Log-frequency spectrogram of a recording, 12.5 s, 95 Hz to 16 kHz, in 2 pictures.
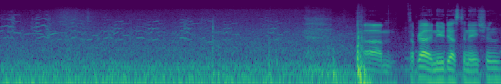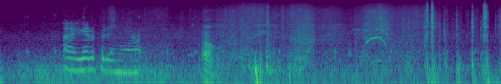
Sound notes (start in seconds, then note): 0.0 seagulls squawking; 3.8 sighs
